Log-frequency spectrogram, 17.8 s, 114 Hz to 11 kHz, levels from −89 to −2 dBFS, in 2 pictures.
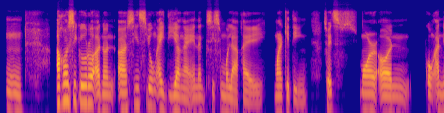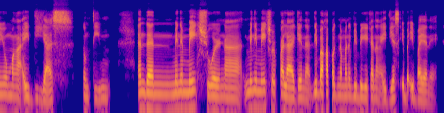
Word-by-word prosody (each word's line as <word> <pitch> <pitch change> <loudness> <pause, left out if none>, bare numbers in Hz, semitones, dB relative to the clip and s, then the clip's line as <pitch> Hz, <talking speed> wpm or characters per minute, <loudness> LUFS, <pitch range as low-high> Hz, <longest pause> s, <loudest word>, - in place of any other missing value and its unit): Mm, 125 -3 -6 0.7
ako 190 +1 +6
siguro 175 -2 +5
ano, 125 -1 0 0.2
since, 160 +3 +2
yung 150 -2 -4
idea 125 -3 +1
nga 105 - -3
eh, 105 - -2
nagsisimula 115 -2 -2
kay 90 -1 -4 0.2
marketing, 110 -6 -3 0.3
so, - - -1
it's - - -3
more 130 -1 +1
on, 115 -4 +1 0.4
kung - - -1
ano 125 0 -2
yung 120 - -8
mga 115 -1 -2
ideas, 100 -3 +1 0.2
no'ng 110 -3 -9
team. 100 0 -8 0.7
And 130 0 +1
then, 125 -1 +2
mini-make 135 +2 +2
sure 120 -2 +2
na 110 -2 -2
mini-make 140 +1 -1
sure 130 - -2
palagi 110 -2 +2
na, 100 - -4
'di 135 - -2
ba, 130 - +4
kapag 125 -2 +1
naman 115 0 -6
nagbibigay 110 -1 -4
ka 110 - -1
ng 105 -1 -7
ideas, 105 +2 -1
iba-iba - - -3
'yan, 95 -2 -2
eh. - - -19
115 Hz, 145 wpm, -24 LUFS, 105-130 Hz, 0.7 s, ako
